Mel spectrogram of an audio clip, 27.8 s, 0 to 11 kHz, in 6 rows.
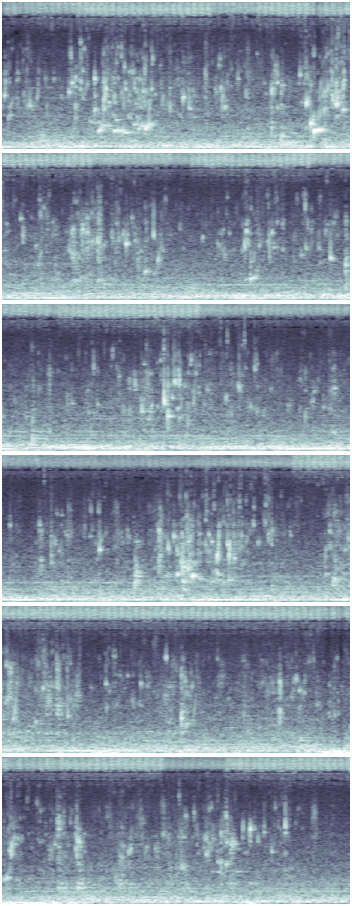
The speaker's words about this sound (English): The pipes were 6 meters long. The listener was not able to see anything of the flowing water because the canal was at a quite lower level than the sitting place.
